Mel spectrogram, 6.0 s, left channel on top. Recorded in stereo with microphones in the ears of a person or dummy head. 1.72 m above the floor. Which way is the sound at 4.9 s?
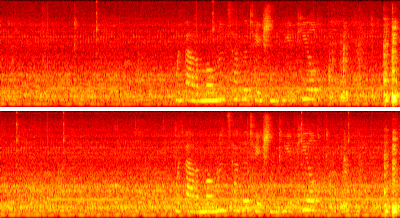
45° left (ahead or behind).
